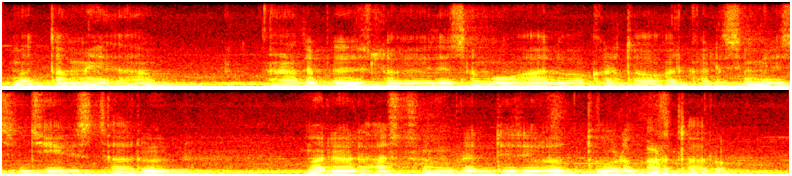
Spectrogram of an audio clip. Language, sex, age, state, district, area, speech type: Telugu, male, 18-30, Andhra Pradesh, N T Rama Rao, urban, spontaneous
